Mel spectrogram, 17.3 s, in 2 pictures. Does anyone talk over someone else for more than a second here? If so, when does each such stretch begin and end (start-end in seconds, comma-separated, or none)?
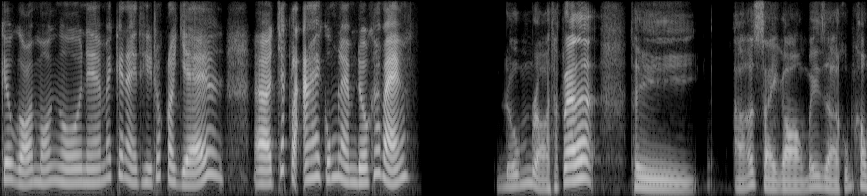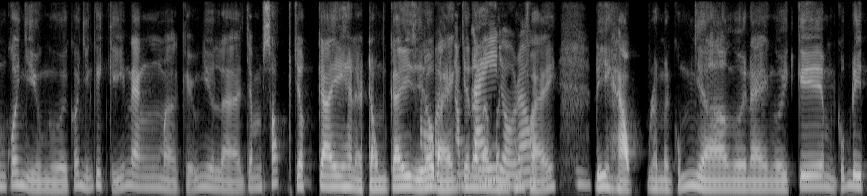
12.8-14.2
